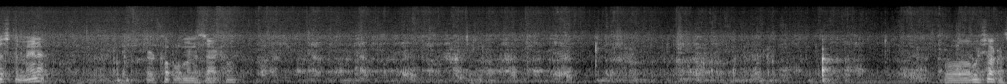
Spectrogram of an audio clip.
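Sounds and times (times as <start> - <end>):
spatula scraping pot: 0.0 - 10.0
vegetables sizzling in pot: 0.0 - 10.0.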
